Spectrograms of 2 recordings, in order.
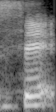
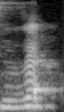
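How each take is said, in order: First: A short vowel follows the s sound. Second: The s runs straight into the v. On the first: The speaker calls it wrong. "It's not even se" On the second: The speaker calls it right. "It's sv. ... It's like a silent vowel"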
